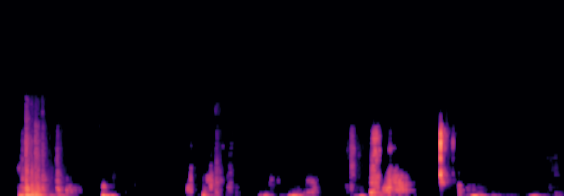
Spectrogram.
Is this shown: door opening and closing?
yes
